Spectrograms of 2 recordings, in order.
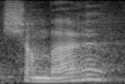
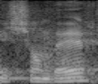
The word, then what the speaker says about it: Chambaere: I am Chambaere, but in English you can say Chambaere. That's also a bit better to pronounce it that way.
